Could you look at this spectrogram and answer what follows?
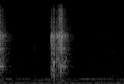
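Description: A camera shutter clicks once, a sharp, close mechanical snap in an otherwise quiet moment.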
